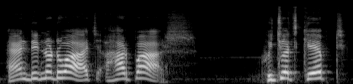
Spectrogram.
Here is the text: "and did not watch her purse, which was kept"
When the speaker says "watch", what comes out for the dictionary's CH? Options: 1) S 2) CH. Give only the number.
2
